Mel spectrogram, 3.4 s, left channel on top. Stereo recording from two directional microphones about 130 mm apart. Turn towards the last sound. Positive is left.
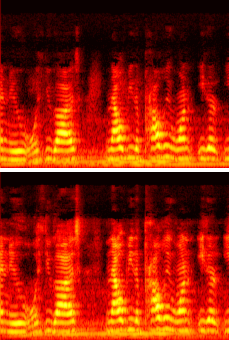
turn(degrees=-15)  # may be behind; listen again after turning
